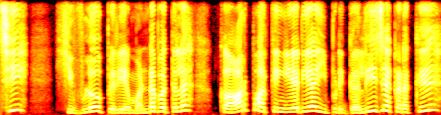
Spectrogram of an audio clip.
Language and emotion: Tamil, disgusted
